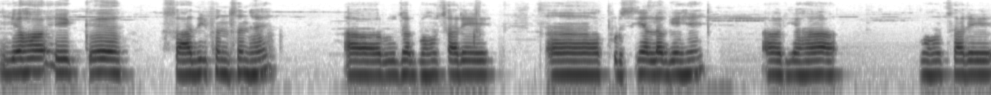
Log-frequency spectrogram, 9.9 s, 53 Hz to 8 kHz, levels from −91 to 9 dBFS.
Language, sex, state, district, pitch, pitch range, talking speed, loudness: Hindi, male, Chhattisgarh, Narayanpur, 165 Hz, 160-170 Hz, 105 wpm, -16 LUFS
